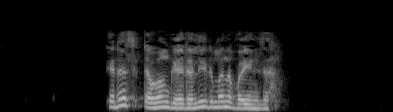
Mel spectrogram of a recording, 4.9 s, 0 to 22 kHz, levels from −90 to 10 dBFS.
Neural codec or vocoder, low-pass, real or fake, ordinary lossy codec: codec, 24 kHz, 3 kbps, HILCodec; 7.2 kHz; fake; MP3, 32 kbps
